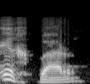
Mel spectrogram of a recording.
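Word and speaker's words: إخبار: Kalau kalian baca ikhbar itu masdar dari fi'il akhbaro ngerti membuat khabar. Tapi kalau kalian bacanya akhbar ya kan itu jamaknya ko khabar.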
